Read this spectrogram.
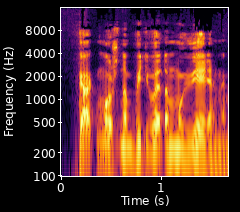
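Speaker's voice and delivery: plain reading voice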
